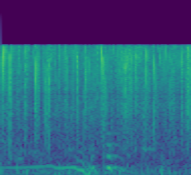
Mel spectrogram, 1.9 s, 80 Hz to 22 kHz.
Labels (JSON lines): {"label": "biophony, cascading saw", "recorder": "SoundTrap 600 or HydroMoth"}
